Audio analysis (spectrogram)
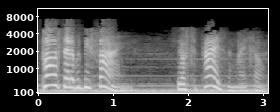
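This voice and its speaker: An actress playing an earnest, nostalgic young married woman in a vintage radio drama, speaking with deliberate dramatic diction. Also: high voice, sing-song. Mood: grave, haunted. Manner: deliberate, dramatic first-person narration. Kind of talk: 1940s radio drama acting. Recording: dull vintage radio recording with music.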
